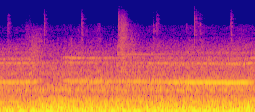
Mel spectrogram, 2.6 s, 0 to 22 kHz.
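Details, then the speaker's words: 2016 Chevy Traverse driving down the road: heavy low road rumble with a steady thin tone, tires squalling as the owner reported. "Customer states, "My 2016 Chevy Traverse sounds like the tires are squalling going down the road.""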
